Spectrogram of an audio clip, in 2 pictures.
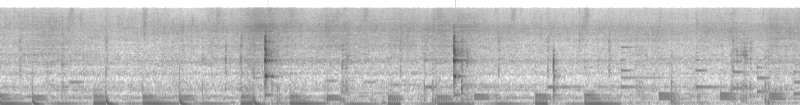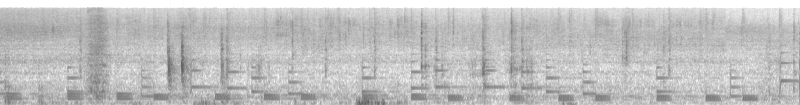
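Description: Onion and tomato masala sizzling in hot oil in a clay pot, with a metal spoon stirring it and scraping and knocking against the clay sides in a string of sharp clicks. Soft background music runs underneath.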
